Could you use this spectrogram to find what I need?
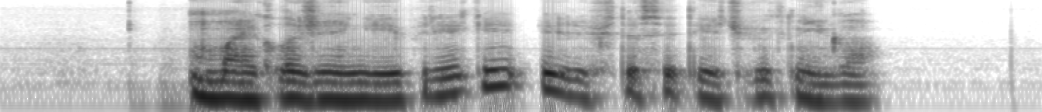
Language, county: Lithuanian, Kaunas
